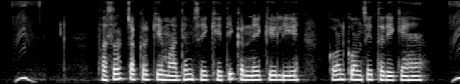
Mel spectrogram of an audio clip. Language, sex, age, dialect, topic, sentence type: Hindi, male, 18-24, Garhwali, agriculture, question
